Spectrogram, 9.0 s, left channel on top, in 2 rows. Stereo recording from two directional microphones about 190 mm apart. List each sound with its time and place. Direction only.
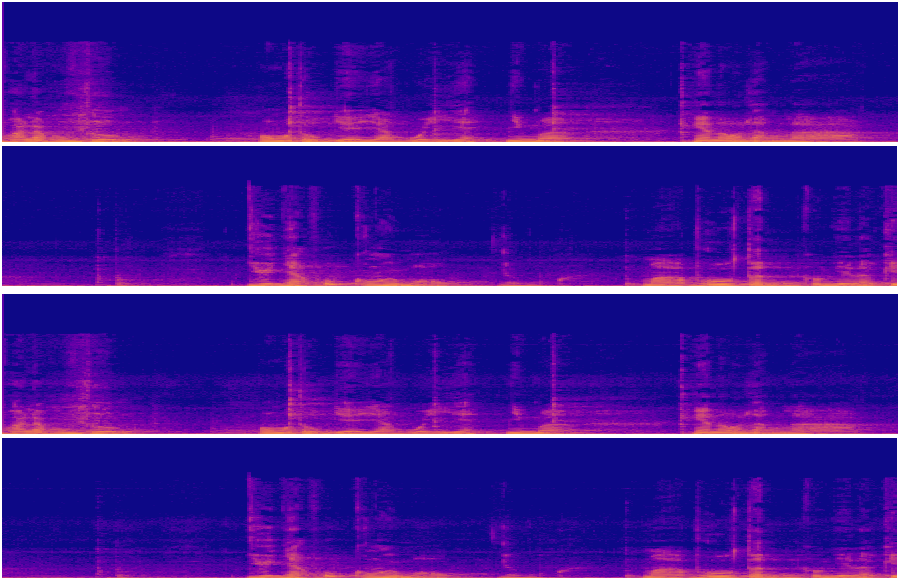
0.0 s a man's voice: centre (ahead or behind)
5.7 s speech: centre (ahead or behind)
7.0 s speech: 25° right (ahead or behind)
7.6 s speech: 5° left (ahead or behind)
